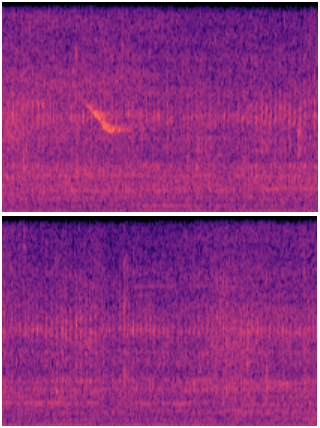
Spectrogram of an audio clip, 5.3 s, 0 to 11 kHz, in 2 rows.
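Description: A tractor engine drones steadily while plowing flat ground in Farm Expert 2017, a constant mechanical rumble with faint intermittent higher tones over it.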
